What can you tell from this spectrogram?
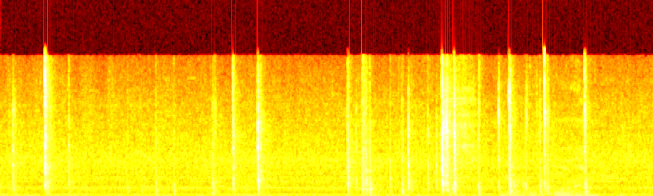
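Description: Hard plastic CGC comic-book slab cases clacking and tapping against each other as they are handled and shuffled, a string of irregular sharp clicks.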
